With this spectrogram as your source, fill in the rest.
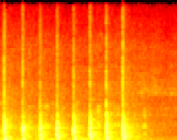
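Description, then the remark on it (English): A child knocks on a shut door: a quick run of about eight sharp knocks, evenly spaced in a fast, steady rhythm and fairly loud, then quiet. No one speaks. “And if he can't see her and her door's shut, he starts knocking.”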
